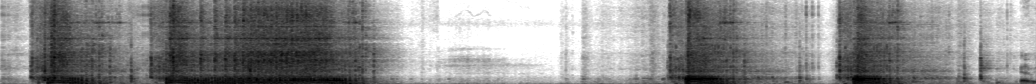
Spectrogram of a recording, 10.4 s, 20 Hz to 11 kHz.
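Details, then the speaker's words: Stihl MS 180C chainsaw that wouldn't start, with starting fluid, half choke: catches and revs hard for a couple of seconds, then quits with short bursts; starts briefly then dies, gummed-up carburetor likely. "It wants it. All right, so it will start on starting fluid. Um more than likely it's a gummed up carburetor."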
